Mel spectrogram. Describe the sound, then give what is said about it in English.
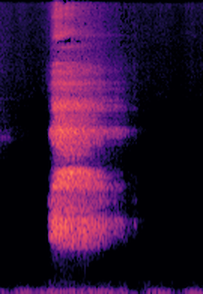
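A single long, noisy exhale pushed through the back of the throat during a breath-work exercise. The breathy rush swells quickly, then fades over about a second, with no talking. “As you exhale, kind of push the air to the back of your throat, so you're going to make some noise.”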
